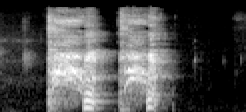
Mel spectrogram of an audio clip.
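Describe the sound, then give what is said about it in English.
A voice imitates a growling bear with two short, rough, throaty growls, each under half a second, separated by a brief pause and followed by silence. “Excuse me, my bear impersonation was a little bit pathetic, really, wasn't it? Grrr. No, an actual proper... rip your face off kind of bear.”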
